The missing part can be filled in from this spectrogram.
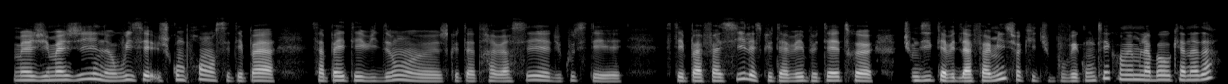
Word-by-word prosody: Mais 200 Hz, 0 st, +3 dB
j'imagine, 205 Hz, +2 st, +1 dB
oui, 195 Hz, +5 st, -2 dB
c'est 205 Hz, +1 st, +1 dB
je -, -, -6 dB
comprends, 210 Hz, -1 st, -1 dB
c'était 170 Hz, -2 st, -8 dB
pas 170 Hz, -1 st, +4 dB, 0.4 s
ça 175 Hz, -, -2 dB
a -, -, -5 dB
pas 190 Hz, +4 st, +2 dB
été 190 Hz, 0 st, 0 dB
évident, 170 Hz, +3 st, -4 dB, 0.2 s
heu, 150 Hz, -2 st, -2 dB
ce 145 Hz, -, -9 dB
que 165 Hz, -, -10 dB
tu 160 Hz, -, -5 dB
as 155 Hz, -, -2 dB
traversé 155 Hz, +3 st, -4 dB
et 195 Hz, -3 st, +1 dB
du 150 Hz, -1 st, -14 dB
coup, 185 Hz, -, -12 dB
c'était 145 Hz, -5 st, -5 dB, 0.4 s
c'était 175 Hz, -2 st, -4 dB
pas 165 Hz, +2 st, +4 dB
facile. 180 Hz, +10 st, -1 dB
Est-ce 200 Hz, -, 0 dB
que 175 Hz, -, -5 dB
tu 170 Hz, -, -1 dB
avais 165 Hz, +3 st, +1 dB
peut-être, 180 Hz, +2 st, +1 dB
heu, 165 Hz, -2 st, +6 dB, 0.3 s
tu 185 Hz, -1 st, -7 dB
me -, -, -1 dB
dis 190 Hz, +2 st, -3 dB
que 200 Hz, -, -18 dB
tu -, -, +5 dB
avais 160 Hz, -3 st, +5 dB
de -, -, -12 dB
la 160 Hz, 0 st, +8 dB
famille 180 Hz, -, +2 dB
sur 205 Hz, -8 st, -3 dB
qui 185 Hz, -, -11 dB
tu 155 Hz, 0 st, -14 dB
pouvais 160 Hz, +1 st, -2 dB
compter 190 Hz, -, -3 dB
quand 230 Hz, -5 st, -4 dB
même, 225 Hz, 0 st, 0 dB
là-bas, 210 Hz, +1 st, +3 dB
au -, -, -1 dB
Canada? 210 Hz, +9 st, +2 dB
180 Hz, 250 wpm, -25 LUFS, 165-205 Hz, 0.4 s, la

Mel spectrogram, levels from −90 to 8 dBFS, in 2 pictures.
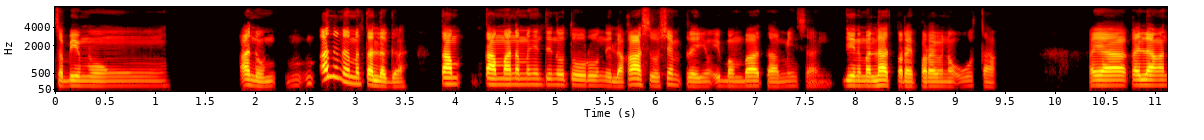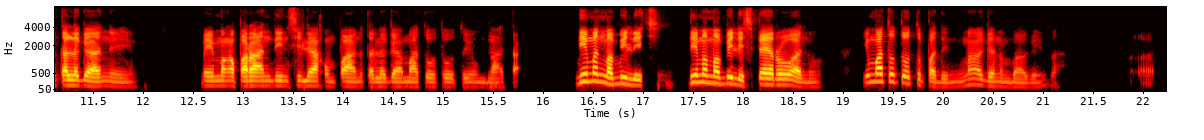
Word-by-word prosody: sabihin 135 Hz, 0 st, -1 dB
mong 125 Hz, 0 st, -6 dB, 1.3 s
ano 125 Hz, -5 st, +1 dB, 0.4 s
ano 385 Hz, -, +5 dB
naman 185 Hz, -, +1 dB
talaga 120 Hz, -4 st, +3 dB, 0.4 s
tam 175 Hz, 0 st, +8 dB, 0.3 s
tama 165 Hz, -1 st, +7 dB
naman 165 Hz, 0 st, -2 dB
yung 160 Hz, -, -18 dB
tinuturo 155 Hz, -3 st, -5 dB
nila, 125 Hz, -3 st, -5 dB
kaso 160 Hz, -6 st, +4 dB
siyempre 130 Hz, -7 st, -4 dB
yung 125 Hz, -, -12 dB
ibang 125 Hz, -1 st, -7 dB
bata 130 Hz, -3 st, 0 dB
minsan 125 Hz, -, -16 dB, 0.2 s
di 140 Hz, -, -1 dB
naman 130 Hz, -1 st, 0 dB
lahat 145 Hz, -1 st, +6 dB
pare-pareho 120 Hz, 0 st, -1 dB
ng 115 Hz, -, -7 dB
utak. 120 Hz, -3 st, -13 dB, 0.9 s
Kaya 145 Hz, 0 st, +6 dB
kailangan 145 Hz, -1 st, +4 dB
talaga 145 Hz, -4 st, +2 dB
ano, 125 Hz, 0 st, -14 dB
eh, 115 Hz, -1 st, -15 dB, 0.7 s
may 130 Hz, -, -3 dB
mga 135 Hz, 0 st, -3 dB
paraan 130 Hz, 0 st, +3 dB
din 130 Hz, -2 st, -8 dB
sila 130 Hz, 0 st, -2 dB
kung 125 Hz, -, -13 dB
paano 120 Hz, -1 st, -3 dB
talaga 115 Hz, 0 st, -7 dB
matututo 115 Hz, 0 st, -11 dB
yung 115 Hz, -1 st, -18 dB
bata, 110 Hz, 0 st, -15 dB, 0.6 s
di 235 Hz, +6 st, +2 dB
man 250 Hz, -3 st, +1 dB
mabilis 170 Hz, -6 st, -1 dB, 0.2 s
di 215 Hz, -, -2 dB
man 220 Hz, -, +2 dB
mabilis 180 Hz, -6 st, -1 dB
pero 160 Hz, -2 st, +3 dB
ano 110 Hz, 0 st, -7 dB, 0.4 s
yung 225 Hz, +3 st, -5 dB
matututo 215 Hz, -, -1 dB
pa -, -, -4 dB
din 105 Hz, +1 st, -16 dB
mga 150 Hz, 0 st, -9 dB
ganong 115 Hz, -2 st, -17 dB
bagay 105 Hz, 0 st, -15 dB
ba, -, -, -30 dB, 0.8 s
oh. -, -, -25 dB
130 Hz, 155 wpm, -23 LUFS, 120-155 Hz, 1.3 s, tam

